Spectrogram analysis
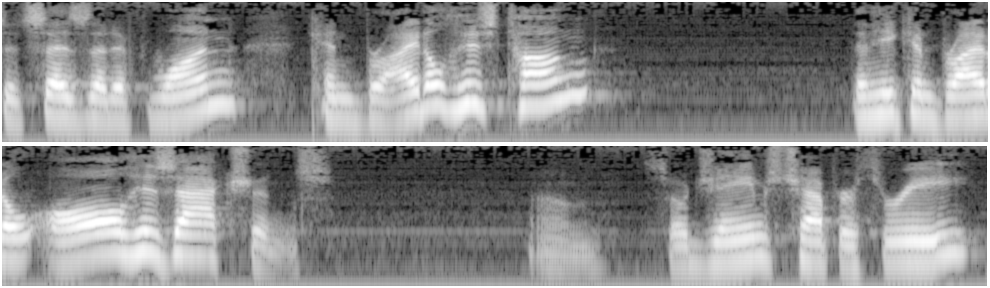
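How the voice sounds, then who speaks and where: A man preaching a sermon, earnest and unhurried, with frequent fillers and repeated words. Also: high voice. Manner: preaching with emphatic rises. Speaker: pastor.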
